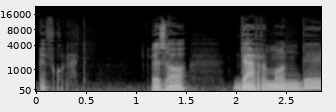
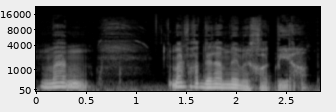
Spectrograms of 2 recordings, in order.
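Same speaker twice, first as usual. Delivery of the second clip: stammering; 6 semitones higher, 5 dB quieter than usual. A narrator's reading. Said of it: "منمن کنان گفت".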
